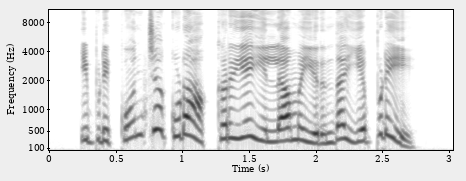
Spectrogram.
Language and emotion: Tamil, angry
